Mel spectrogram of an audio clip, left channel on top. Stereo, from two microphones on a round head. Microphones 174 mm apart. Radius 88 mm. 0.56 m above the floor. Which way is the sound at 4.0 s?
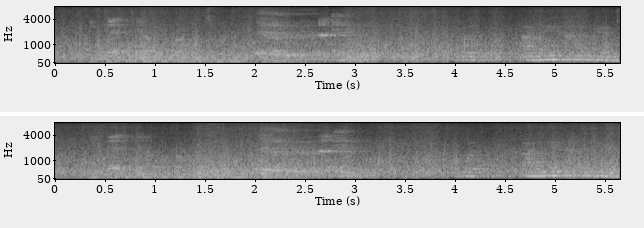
45° left (ahead or behind).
